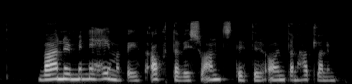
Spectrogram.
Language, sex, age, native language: Icelandic, female, 20-29, Icelandic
